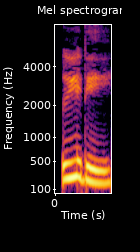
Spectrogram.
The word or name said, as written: 의리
